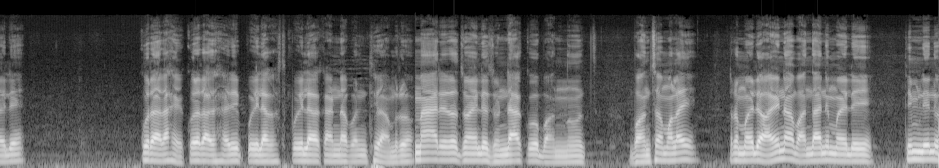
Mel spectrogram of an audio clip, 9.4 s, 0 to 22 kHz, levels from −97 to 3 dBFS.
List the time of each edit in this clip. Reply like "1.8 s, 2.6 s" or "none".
4.1 s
